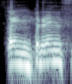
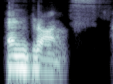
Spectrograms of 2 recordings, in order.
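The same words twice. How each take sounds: First: "एंट्रेंस" with an e vowel, en-trens; second syllable of "एंट्रेंस" rhymes with pens; usual entrance pronunciation. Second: "एंट्रांस" with a long aa, en-traans; second syllable of "एंट्रांस" opened to traans; spelling-aid pronunciation. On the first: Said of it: "एंट्रेंस ना बोलकर कह सकते हैं". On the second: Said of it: "उसको हम एंट्रेंस ना बोलकर कह सकते हैं". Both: Shown as a demonstration.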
